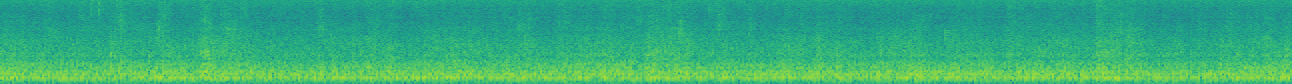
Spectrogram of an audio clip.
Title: More noisy dishwasher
